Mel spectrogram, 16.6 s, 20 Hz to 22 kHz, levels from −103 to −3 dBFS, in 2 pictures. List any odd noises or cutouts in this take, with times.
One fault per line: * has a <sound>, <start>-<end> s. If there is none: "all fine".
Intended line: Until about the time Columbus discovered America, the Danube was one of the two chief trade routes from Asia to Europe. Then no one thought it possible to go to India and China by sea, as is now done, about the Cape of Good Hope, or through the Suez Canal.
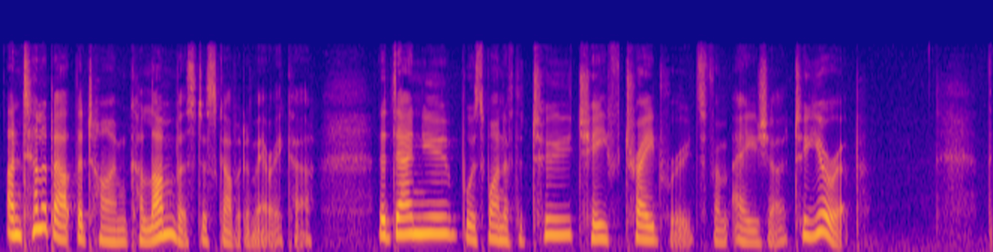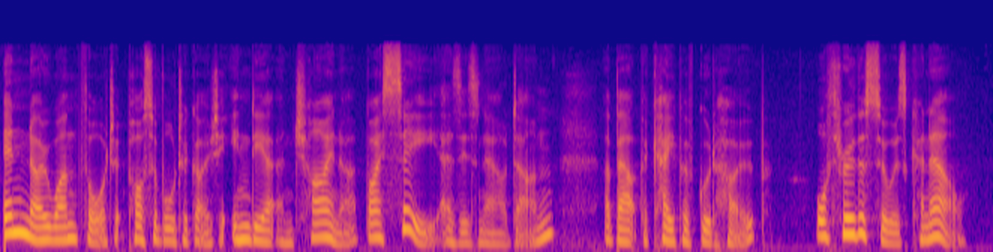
* has a dropout, 8.3-8.3 s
